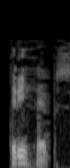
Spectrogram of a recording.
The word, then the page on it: tríceps: espagnol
